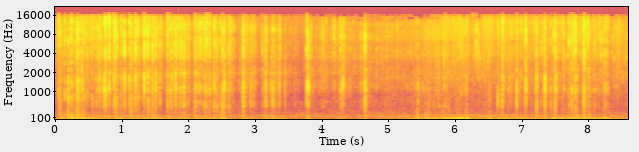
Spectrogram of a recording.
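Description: Long nails scratch and fingertips rub the textured knit of an empty, hollow pink cotton crochet yarn bag held in both hands. The result is a continuous stream of soft, dry crackling and rustling scrapes with many quick sharp ticks, over a low, muffled rumble.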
